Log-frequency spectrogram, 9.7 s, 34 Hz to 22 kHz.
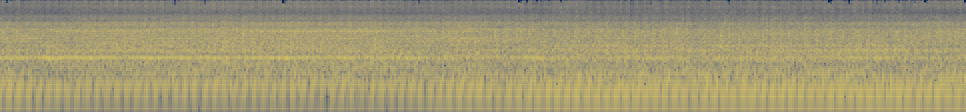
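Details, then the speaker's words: Eicher 557 tractor with PTO engaged on a rotavator, lowered into the soil: steady diesel drone with an even droning hum from the dual clutch, which is noisy from start-up; engine otherwise sounds fine, no knocks. "अब जो ये घूंघ की आवाज सी आ रही है ना तो ये भाई इसकी ड्यूल क्लच की आवाज है। बाकी इंशन का साउंड सुनो आप। ठीक है। इंशन का साउंड बिलकुल बढ़िया है।"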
